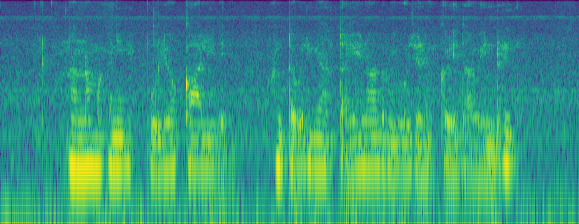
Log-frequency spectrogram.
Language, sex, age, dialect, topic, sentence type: Kannada, male, 25-30, Dharwad Kannada, banking, question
